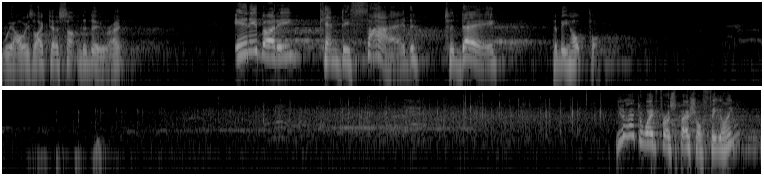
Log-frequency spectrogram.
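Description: A middle-aged woman speaks with animation through a microphone.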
